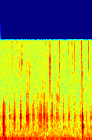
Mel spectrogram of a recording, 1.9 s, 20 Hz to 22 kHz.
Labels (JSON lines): {"label": "biophony, knock croak", "recorder": "SoundTrap 300"}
